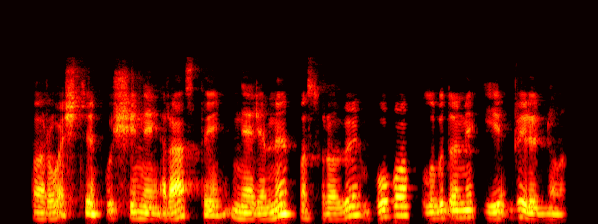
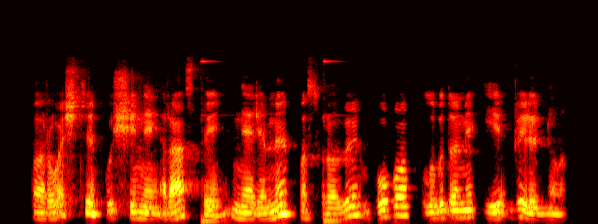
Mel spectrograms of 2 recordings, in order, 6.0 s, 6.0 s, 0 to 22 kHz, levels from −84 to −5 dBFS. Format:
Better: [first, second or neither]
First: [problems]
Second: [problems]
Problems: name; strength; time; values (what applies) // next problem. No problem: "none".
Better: first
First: none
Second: background sound (Marimba, xylophone / Wood); 15 dB below the speech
